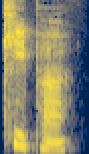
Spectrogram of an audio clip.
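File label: "keeper", British English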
